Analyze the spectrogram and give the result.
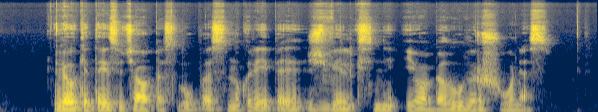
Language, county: Lithuanian, Klaipėda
